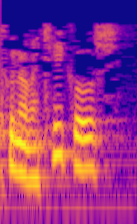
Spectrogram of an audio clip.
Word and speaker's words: pneumatikos: And the word spiritual is the Greek word pneumatikos. In Greek you pronounce the P, in English we don't.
